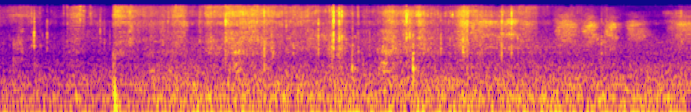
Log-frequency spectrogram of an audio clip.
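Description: Rustling and crinkling of a mesh reptile shipping bag being handled and squeezed by the fingers, with a steady low hum underneath and a single sharp click about a second in.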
